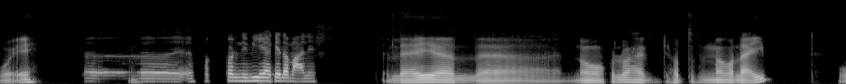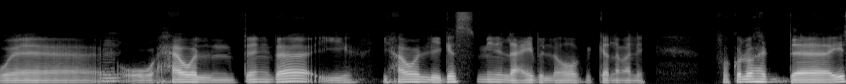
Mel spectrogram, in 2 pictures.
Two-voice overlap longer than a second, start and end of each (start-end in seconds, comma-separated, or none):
none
